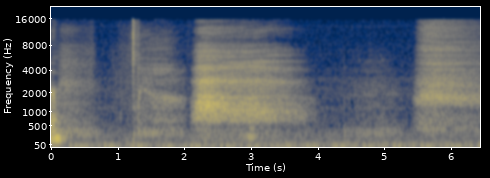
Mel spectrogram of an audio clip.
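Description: A woman breathing slowly and audibly: two long breaths about three seconds apart, the first fading out over about two seconds. There is a small mouth click about a second in.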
